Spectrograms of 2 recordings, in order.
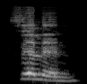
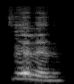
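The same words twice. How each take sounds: The two takes are said the same way.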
